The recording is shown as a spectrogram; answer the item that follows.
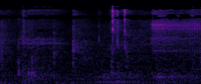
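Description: Quiet room noise with a few faint light clicks and rustles.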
